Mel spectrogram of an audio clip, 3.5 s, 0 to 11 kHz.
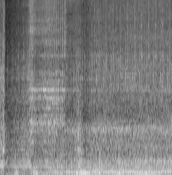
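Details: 1968 Commer 2500 van, out of gear: the engine catches and revs, but the rise is uneven and flat, stumbling and dying under quick throttle; slow acceleration is fine and it is the same with no choke. Carburetor or spark suspected. Hesitation on acceleration.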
